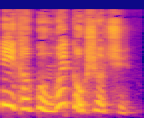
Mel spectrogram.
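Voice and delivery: fast, high furious scream. A narrator's reading. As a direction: shriek the order to get out. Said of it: "太太们尖叫着".

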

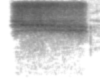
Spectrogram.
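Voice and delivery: soft unvoiced shush. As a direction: hush him so grandma sleeps. Shushing to not wake bear. (轻声嘘)

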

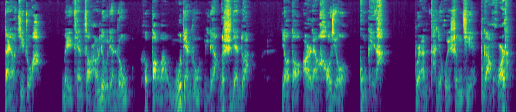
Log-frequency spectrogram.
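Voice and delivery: very low, quiet secret reply; low-voiced go-between, keeping it discreet; middle-aged contact man. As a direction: answer the password in a deep hushed voice.

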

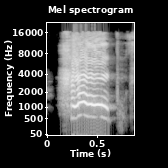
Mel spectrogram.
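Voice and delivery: very high, loud cry for help; yelled for help. Acted. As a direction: scream for help as he slips. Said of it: "he yelled".

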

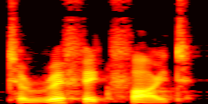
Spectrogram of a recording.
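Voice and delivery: plain reading voice

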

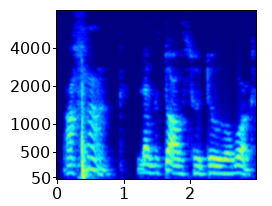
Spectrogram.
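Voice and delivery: usual speaking voice

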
